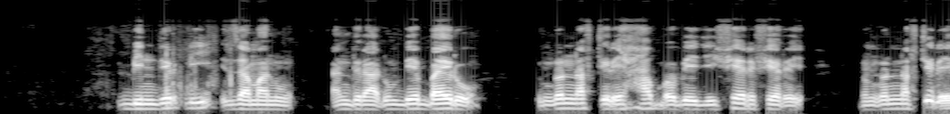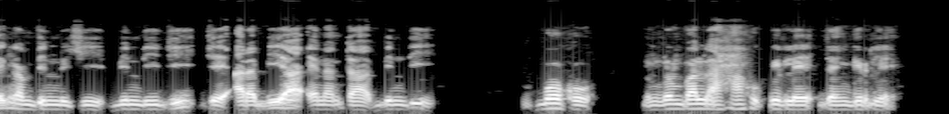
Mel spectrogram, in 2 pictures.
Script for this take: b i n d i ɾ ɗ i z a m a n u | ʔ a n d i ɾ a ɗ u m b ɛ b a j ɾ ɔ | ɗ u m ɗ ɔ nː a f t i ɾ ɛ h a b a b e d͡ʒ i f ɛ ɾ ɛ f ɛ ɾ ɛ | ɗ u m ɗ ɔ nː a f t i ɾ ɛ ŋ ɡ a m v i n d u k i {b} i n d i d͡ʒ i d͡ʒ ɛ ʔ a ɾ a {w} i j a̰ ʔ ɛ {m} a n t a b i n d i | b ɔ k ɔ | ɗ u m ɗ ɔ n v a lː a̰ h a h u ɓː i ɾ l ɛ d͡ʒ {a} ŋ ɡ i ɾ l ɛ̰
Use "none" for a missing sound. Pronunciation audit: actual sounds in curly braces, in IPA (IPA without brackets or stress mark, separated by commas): b, b, n, a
